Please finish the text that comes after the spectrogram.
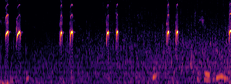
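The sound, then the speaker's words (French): A bird-call whistle imitates a woodcock: four evenly spaced pairs of short, sharp, high squeaky chirps, fairly loud against a quiet background. “Alors je vois des appôts de bécasse.”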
